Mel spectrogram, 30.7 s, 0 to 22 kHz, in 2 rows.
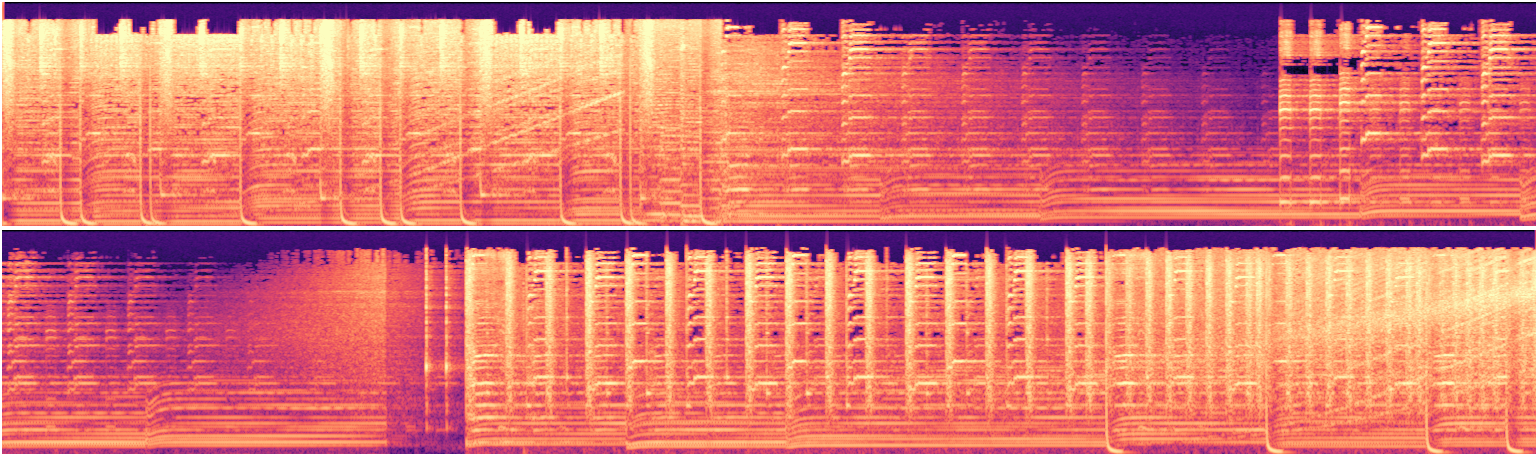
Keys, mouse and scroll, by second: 6.8 KP_Add, 22.4 click.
